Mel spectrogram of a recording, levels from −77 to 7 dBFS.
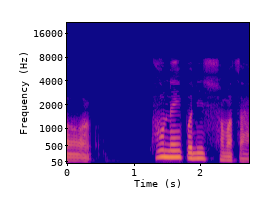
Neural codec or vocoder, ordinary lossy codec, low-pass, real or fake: none; none; none; real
